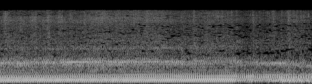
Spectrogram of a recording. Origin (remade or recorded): recorded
